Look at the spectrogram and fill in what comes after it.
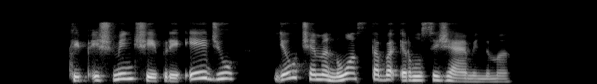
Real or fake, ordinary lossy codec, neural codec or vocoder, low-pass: fake; MP3, 64 kbps; codec, 16 kHz, 0.9 kbps, LongCat-Audio-Codec; 7.2 kHz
